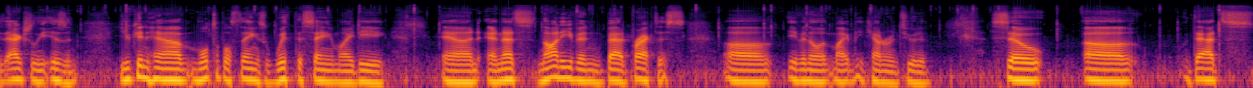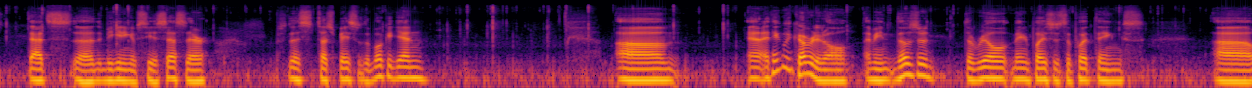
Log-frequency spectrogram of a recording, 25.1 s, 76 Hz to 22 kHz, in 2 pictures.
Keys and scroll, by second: 11.2 ctrl+[, 11.3 ctrl+j, 13.7 super+Tab, 15.3 super+Tab, 16.6 super+Tab.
